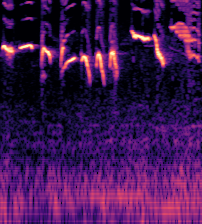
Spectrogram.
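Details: Oriental magpie-robin song, played to get a reluctant caged bird singing: a rapid string of bright, loud whistled notes, some level and some dipping downward, ending in higher sweeping whistles.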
